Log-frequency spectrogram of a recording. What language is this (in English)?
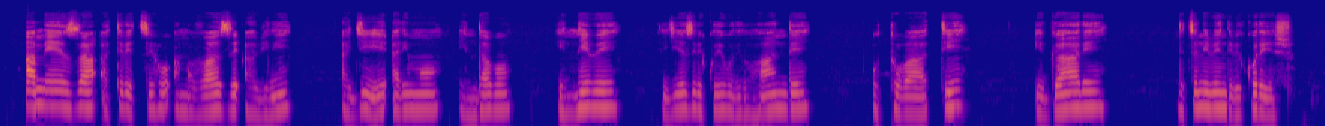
Kinyarwanda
